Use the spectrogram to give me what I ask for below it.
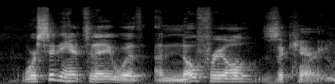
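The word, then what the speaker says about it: Onofrio Zicari: we're sitting here today with Onofrio Zakari.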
